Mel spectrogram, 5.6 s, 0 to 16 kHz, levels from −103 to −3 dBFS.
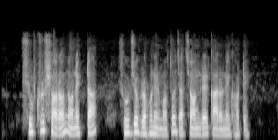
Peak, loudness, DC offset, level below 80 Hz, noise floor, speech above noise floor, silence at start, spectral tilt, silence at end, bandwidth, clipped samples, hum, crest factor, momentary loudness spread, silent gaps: -2 dBFS; -19 LUFS; under 0.1%; -56 dBFS; -70 dBFS; 52 dB; 0.45 s; -7.5 dB/octave; 0.6 s; 7.2 kHz; under 0.1%; none; 18 dB; 13 LU; none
